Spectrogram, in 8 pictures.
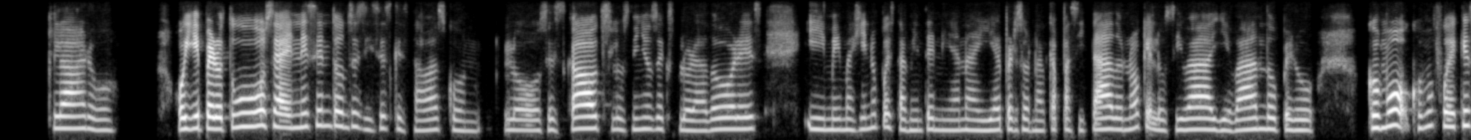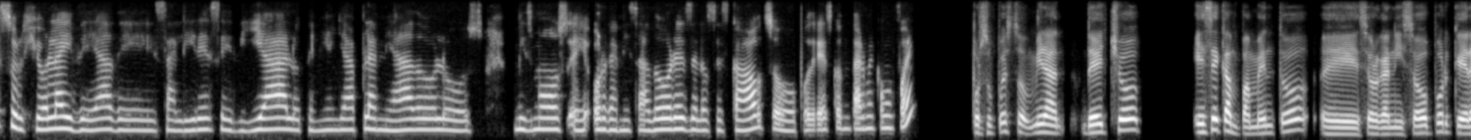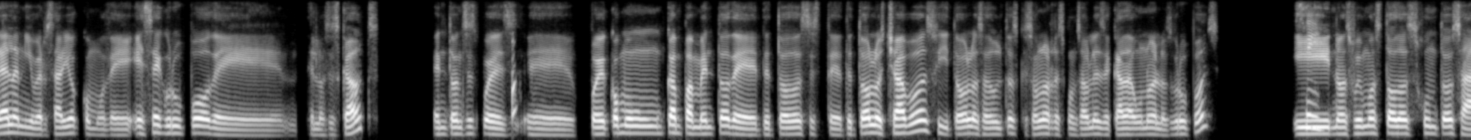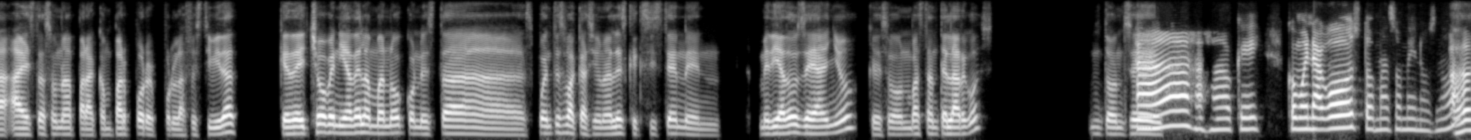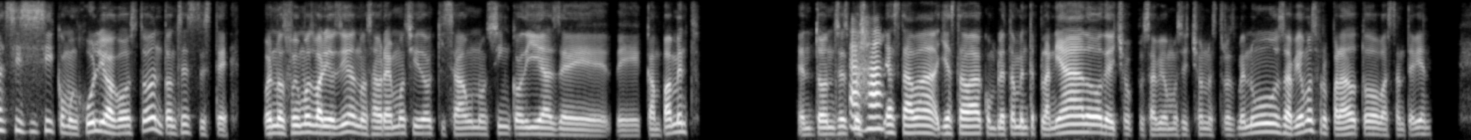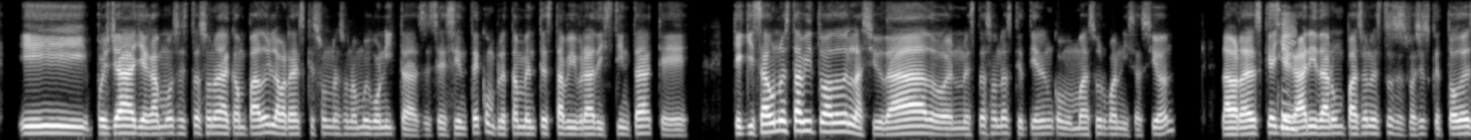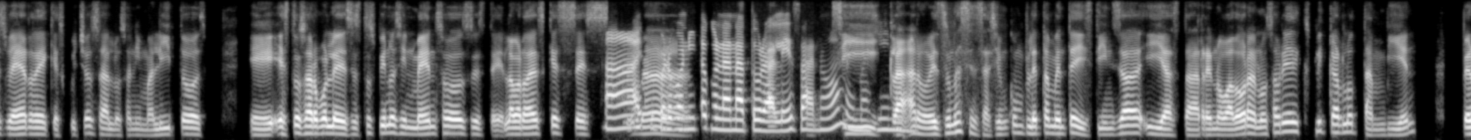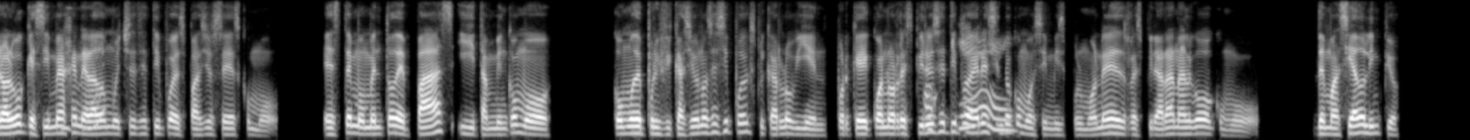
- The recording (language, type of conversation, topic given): Spanish, podcast, ¿Cuál es una aventura al aire libre que nunca olvidaste?
- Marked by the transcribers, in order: other background noise; "distinta" said as "distinza"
